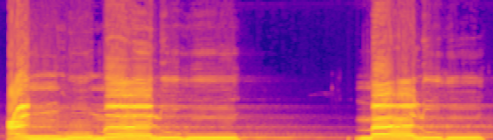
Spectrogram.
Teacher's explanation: huruf Ma dibaca panjang dua harakat karena di depannya terdapat Alif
